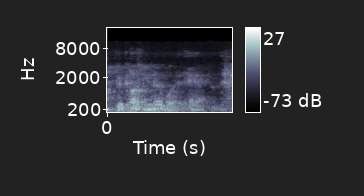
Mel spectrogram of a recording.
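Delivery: ordinary delivery, nothing marked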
